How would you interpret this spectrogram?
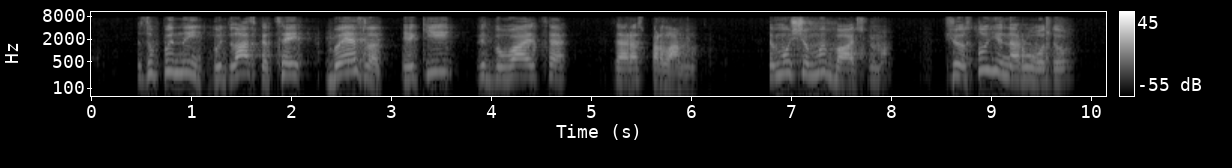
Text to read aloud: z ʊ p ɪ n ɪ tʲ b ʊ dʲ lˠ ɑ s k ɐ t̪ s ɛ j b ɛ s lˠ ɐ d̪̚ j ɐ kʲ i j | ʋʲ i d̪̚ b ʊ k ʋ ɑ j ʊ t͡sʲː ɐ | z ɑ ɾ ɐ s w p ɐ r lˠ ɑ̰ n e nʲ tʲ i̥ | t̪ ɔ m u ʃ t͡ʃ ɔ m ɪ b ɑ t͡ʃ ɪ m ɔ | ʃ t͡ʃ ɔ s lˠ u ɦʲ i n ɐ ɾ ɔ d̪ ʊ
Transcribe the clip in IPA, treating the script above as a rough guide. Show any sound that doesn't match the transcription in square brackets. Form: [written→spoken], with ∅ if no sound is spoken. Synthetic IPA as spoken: z ʊ p ɪ n ɪ tʲ b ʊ dʲ lˠ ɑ s k ɐ t̪ s ɛ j b ɛ [s→z] lˠ ɐ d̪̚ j ɐ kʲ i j | ʋʲ i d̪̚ b ʊ [k→∅] ʋ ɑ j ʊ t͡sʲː ɐ | z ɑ ɾ ɐ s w p ɐ r lˠ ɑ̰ [n→m] e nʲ tʲ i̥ | t̪ ɔ m u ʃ t͡ʃ ɔ m ɪ b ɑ t͡ʃ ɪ m ɔ | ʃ t͡ʃ ɔ s lˠ u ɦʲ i n ɐ ɾ ɔ d̪ ʊ

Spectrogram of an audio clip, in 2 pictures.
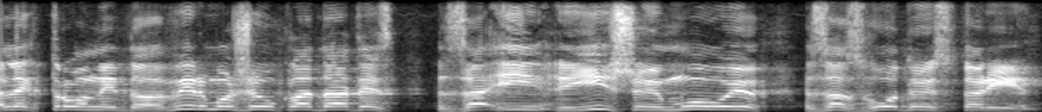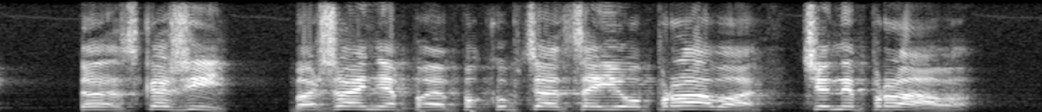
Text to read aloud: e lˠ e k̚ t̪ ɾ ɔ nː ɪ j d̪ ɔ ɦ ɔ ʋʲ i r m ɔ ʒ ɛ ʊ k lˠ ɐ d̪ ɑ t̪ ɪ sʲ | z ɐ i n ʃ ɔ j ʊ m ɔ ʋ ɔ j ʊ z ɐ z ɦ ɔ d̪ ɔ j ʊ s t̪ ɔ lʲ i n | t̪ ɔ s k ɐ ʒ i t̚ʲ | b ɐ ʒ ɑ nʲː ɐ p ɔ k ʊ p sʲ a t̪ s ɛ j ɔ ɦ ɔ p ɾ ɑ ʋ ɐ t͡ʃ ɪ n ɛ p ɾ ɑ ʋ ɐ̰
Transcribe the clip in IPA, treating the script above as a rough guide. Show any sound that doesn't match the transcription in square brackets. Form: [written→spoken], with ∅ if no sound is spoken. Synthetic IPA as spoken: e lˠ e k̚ t̪ ɾ ɔ nː ɪ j d̪ ɔ ɦ ɔ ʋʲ i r m ɔ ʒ ɛ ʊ k lˠ ɐ d̪ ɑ t̪ ɪ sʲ | z ɐ i n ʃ ɔ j ʊ m ɔ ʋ ɔ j ʊ z ɐ z ɦ ɔ d̪ ɔ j ʊ s t̪ ɔ [lʲ→ɾʲ] i n | t̪ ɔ s k ɐ ʒ i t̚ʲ | b ɐ ʒ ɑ nʲː ɐ p ɔ k ʊ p [sʲ→t͡sʲ] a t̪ s ɛ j ɔ ɦ ɔ p ɾ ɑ ʋ ɐ t͡ʃ ɪ n ɛ p ɾ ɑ ʋ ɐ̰

